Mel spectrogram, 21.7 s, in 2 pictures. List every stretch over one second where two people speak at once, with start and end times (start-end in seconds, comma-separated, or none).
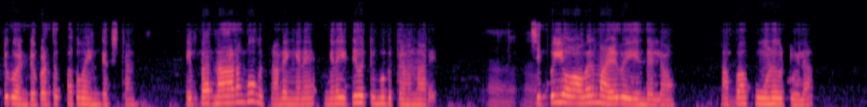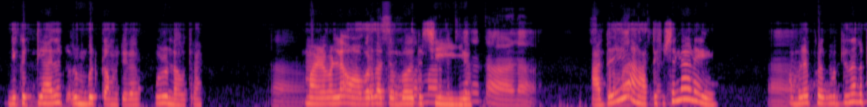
none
